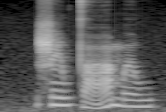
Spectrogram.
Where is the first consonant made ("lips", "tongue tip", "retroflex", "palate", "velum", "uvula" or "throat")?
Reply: retroflex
